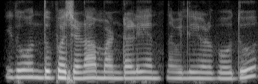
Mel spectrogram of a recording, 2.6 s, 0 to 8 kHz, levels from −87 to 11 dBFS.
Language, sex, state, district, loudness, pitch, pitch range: Kannada, female, Karnataka, Bidar, -18 LUFS, 220 Hz, 215-235 Hz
